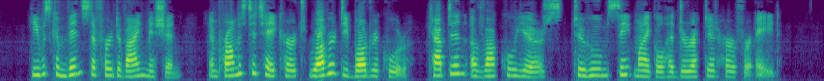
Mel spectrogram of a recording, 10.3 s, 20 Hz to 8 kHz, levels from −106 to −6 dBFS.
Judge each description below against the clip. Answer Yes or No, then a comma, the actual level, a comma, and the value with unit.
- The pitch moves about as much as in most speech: Yes, average, 3.7 semitones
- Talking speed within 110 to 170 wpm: Yes, average, 165 wpm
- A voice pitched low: No, high, 225 Hz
